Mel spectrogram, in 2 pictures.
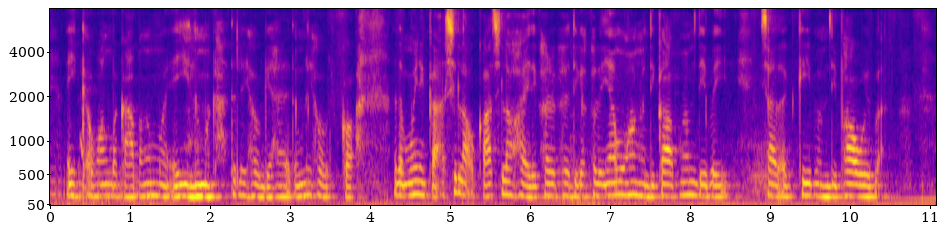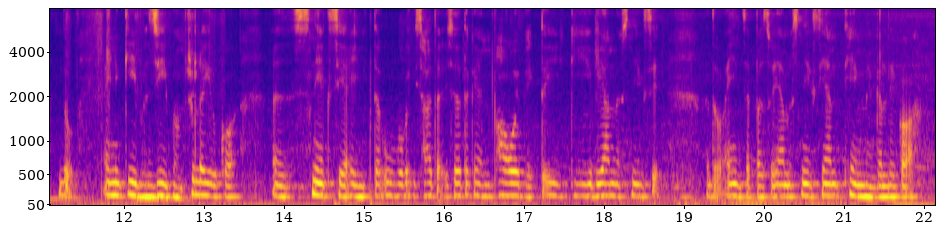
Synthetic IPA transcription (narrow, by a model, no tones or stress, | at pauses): ɐjkɐ̰waŋbɐkabaŋɐmojɐjinumɐkʰḁdɐlɐjɦawɡeɦajɾɐdumlɐjɦawɾikɔ | ɐdumojnɐka̰ɐ̰sila̰wkasilawɦajdikʰɐɾɐkʰɐɾɐdikakʰalejamuɦaŋhandikabɐŋamdebj | isadɐ̰kibɐmdipʰawojbɐ̰ | ɐdo | ɐ̰jnɐkibɐzibɐmsulɐjukɔ | snek̚seɐjntɐʔubɐɡɐisadɐ̰isadɐkajamnpʰawojbɐek̚tɐikibɐjamnɐsnek̚sḛ | ɐdo̰ʔɐ̰jnisɐpɐsojamnɐsnek̚sejamtʰeŋnɐɡɐlːekɔ̰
